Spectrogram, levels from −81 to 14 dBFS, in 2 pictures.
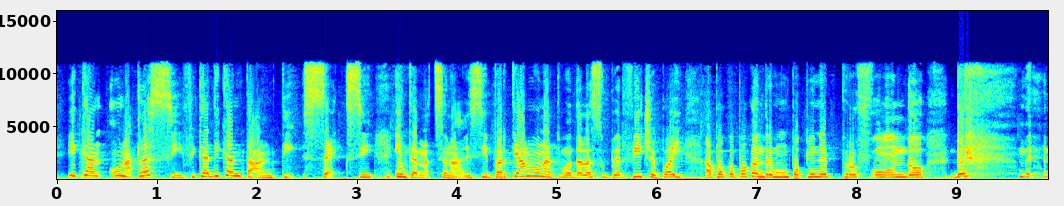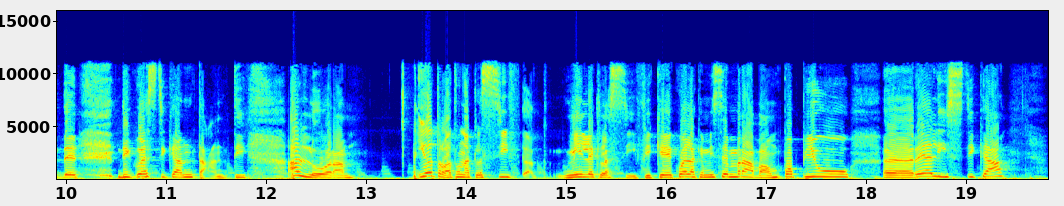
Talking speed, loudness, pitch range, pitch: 140 wpm, -10 LUFS, 215-260 Hz, 235 Hz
